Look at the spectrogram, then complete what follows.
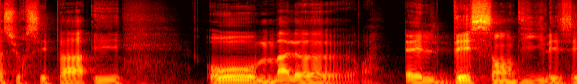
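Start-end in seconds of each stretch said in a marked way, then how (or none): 2.0-3.8 slow, louder storyteller's woe; dramatic lament. A narrator's reading. Storyteller laments Marie turning back, slow dramatic woe. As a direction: draw out the cry of misfortune.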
